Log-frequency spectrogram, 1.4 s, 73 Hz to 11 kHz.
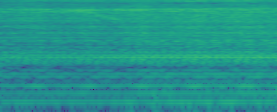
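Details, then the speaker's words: AC outdoor unit about 3.5 years old, house at 81°F with thermostat set to 68: steady compressor hum but no condenser fan air; the outdoor fan is not running due to a bad run capacitor. "working, but the fan is not moving."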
